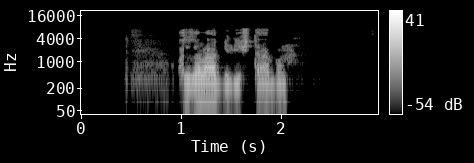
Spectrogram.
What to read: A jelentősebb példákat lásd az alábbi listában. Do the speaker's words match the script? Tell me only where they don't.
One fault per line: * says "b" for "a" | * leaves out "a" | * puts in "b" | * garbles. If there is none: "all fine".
* leaves out "jelentősebb példákat lásd"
